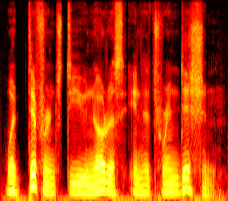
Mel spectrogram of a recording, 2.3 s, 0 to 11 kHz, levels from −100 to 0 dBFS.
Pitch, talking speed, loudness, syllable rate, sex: 100 Hz, 210 wpm, -18 LUFS, 7.1 syllables/s, male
